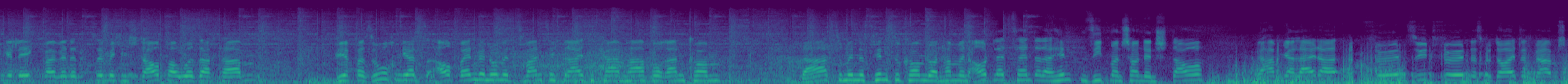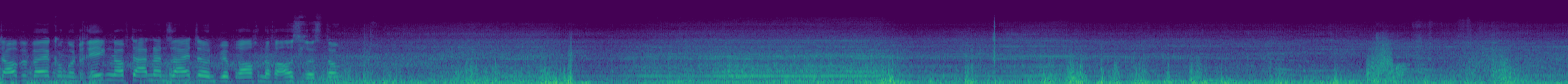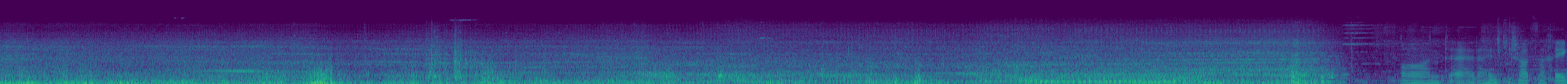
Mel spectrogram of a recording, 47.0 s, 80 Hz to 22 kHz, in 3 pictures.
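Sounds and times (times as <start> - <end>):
wind on microphone: 11.1 - 44.8
scooter engine running: 31.0 - 44.8.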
